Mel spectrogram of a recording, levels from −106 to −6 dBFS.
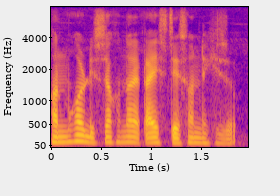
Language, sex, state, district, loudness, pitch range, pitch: Assamese, male, Assam, Hailakandi, -21 LUFS, 100-115 Hz, 110 Hz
